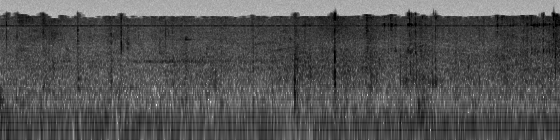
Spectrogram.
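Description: A horse's hooves clip-clopping faintly as a stallion is led at a walk, a few sparse hoof strikes.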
